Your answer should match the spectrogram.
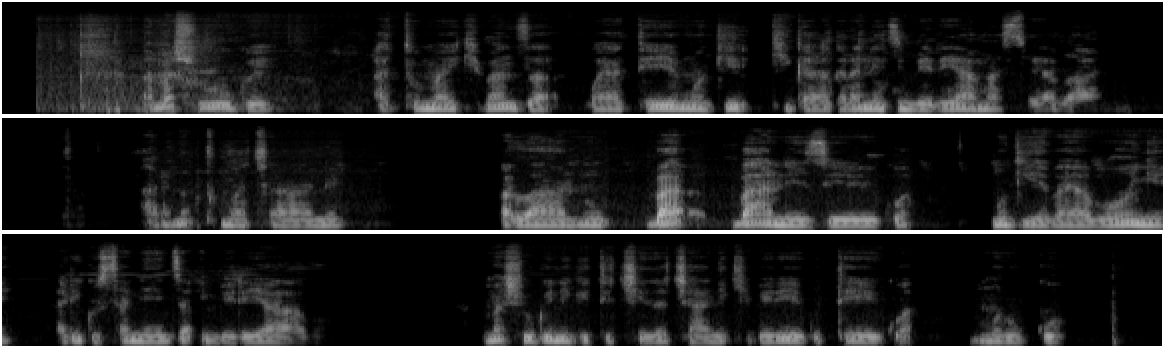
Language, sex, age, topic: Rundi, male, 25-35, agriculture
